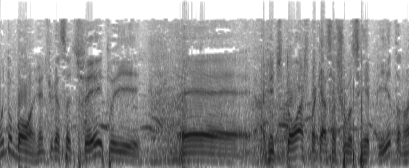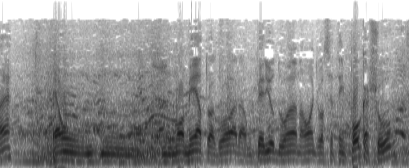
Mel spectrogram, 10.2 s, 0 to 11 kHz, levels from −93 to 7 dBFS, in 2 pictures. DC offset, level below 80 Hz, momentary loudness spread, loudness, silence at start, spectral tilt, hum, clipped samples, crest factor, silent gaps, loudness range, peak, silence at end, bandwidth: under 0.1%; -32 dBFS; 7 LU; -11 LUFS; 0 s; -6.5 dB/octave; none; 0.5%; 10 dB; none; 2 LU; 0 dBFS; 0 s; 8 kHz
